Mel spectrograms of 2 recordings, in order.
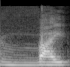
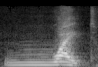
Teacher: It's not vite with a V, it's white with a W.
